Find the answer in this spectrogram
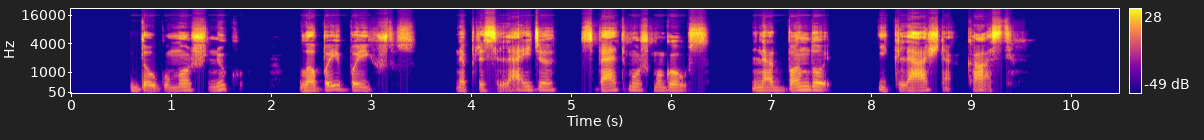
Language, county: Lithuanian, Vilnius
